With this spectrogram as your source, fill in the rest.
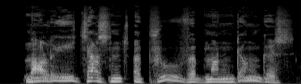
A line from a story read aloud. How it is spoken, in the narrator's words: said Sirius in an undertone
